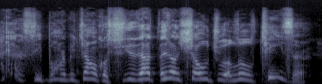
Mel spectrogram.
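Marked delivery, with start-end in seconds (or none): 0.0-1.0 acted-out private whisper, much quieter. Speaker recounts a thought kept from everyone, acting out whispering to self. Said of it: "I'm whispering to myself".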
